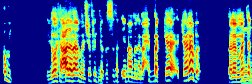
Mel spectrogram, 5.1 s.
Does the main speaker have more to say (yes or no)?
yes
